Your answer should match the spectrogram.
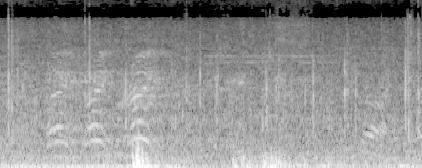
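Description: Background voices of people talking and calling over a steady low rumble, with a loud, short low thump about a second and a half in and a weaker one a second later.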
